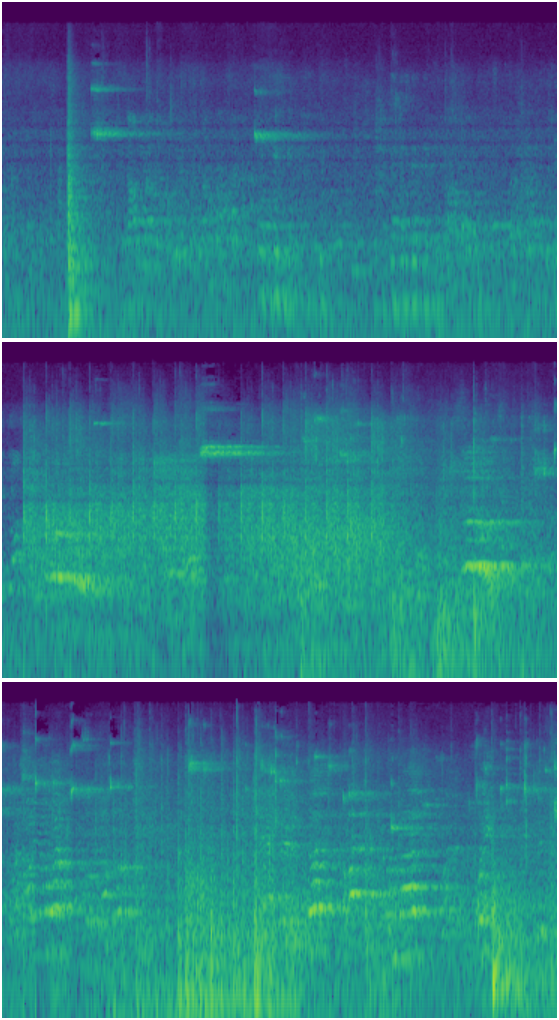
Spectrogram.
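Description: Sneakers squeak sharply on a hard floor in a large echoing hall.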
